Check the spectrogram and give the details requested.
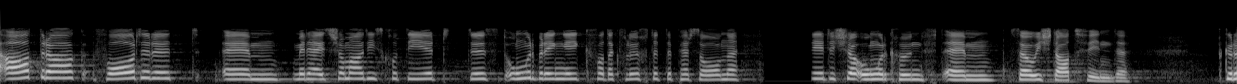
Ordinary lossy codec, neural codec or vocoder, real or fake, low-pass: none; none; real; 5.4 kHz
